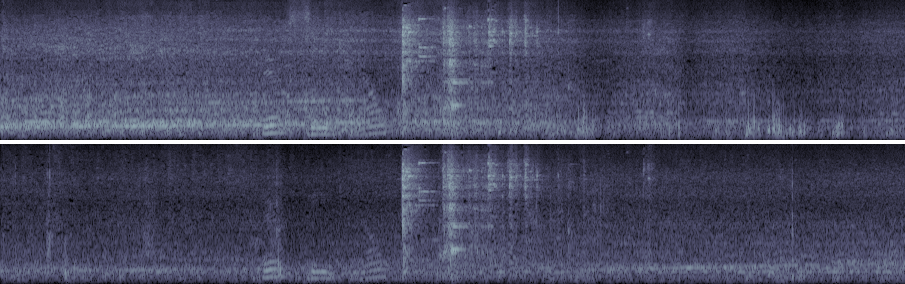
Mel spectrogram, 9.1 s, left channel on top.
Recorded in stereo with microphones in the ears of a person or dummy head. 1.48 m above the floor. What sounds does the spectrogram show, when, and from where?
2.6 s a man speaking: 80° left; by 3.9 s 75° left (ahead or behind)
4.0 s breaking glass: 5° right (ahead or behind)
